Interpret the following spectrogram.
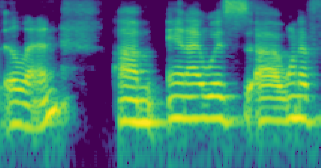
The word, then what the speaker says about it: Hélène: obviously to everybody, but the accents are from the French pronunciation of Helene, which is Hélène.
